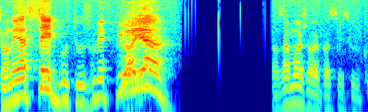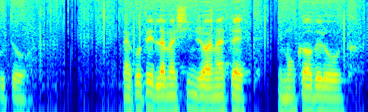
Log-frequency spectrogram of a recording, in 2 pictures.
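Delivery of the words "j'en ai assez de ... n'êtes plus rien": voix très haute et forte, furieuse; rejette-les tous en criant; explosion de colère. Acted. Prisonnier explose contre ses codétenus. (cri de rage aigu)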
